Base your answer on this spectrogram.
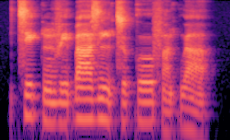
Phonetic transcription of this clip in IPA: t͡s e˦ k ũ˦ v e˦ ɓ aː˦ z ĩ˦˨ t͡s ʊ˦ k oː˦ f ã˨ kʷ aː˦˨

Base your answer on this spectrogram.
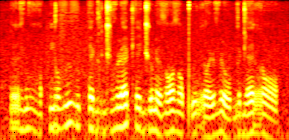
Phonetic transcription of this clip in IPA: r ɛ̤ ɳ ɔ̤ | j ɤ v ʉ v ʉ pʰ e ɖ o̤ d͡ʒ ɔ̤ ɭ ɛ ʈʰ e d͡ʒ u ɳ ɘ ð ɔ ð ɔ pʼ ʉ r ɤ ɭ ɛ̤ ɭ o ɡ ɘ ɖ ɛ r ɔ

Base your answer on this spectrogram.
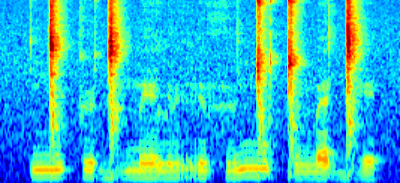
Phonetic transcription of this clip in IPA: ŋ͡ǀ ɨ k ʏ ɡ͡ǀ ɨ m e l ɨ r ɨ h ɨ ŋ͡ǀ u ǀ ʏ m ɛ ɡ͡ǀ e

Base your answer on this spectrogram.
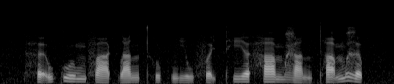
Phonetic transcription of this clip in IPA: h ə̰ː˧˥ w k w u˧ m f aː˨˩ k̚ l a˧ n t̪ʰ u˨˩ p̚ ŋ i˨˩ w f ə̰˧˨ j t̪ʰ i˧ ə̯ h a˧ m ɣ a˧˩ n t̪ʰ a̰˧˥ m ɣ ə˨˩ p̚

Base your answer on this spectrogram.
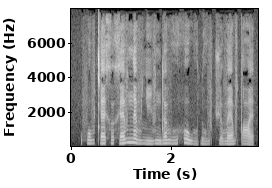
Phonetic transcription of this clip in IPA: f o v cʰ ɛ x ɵ x ɛ v n ɛ v ʎ i v n d œ v o̤ h o w o̤ ɗ o̤ v t͡ʃ ɵ v ɛ v tˤ ɛ

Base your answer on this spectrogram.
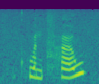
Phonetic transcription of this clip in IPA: kʷʰ ɐ˨˩ n t͡sʰ ɐ˨˥ w

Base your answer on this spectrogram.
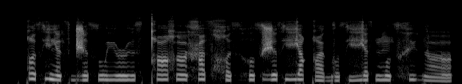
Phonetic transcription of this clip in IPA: q o˦ θ vʲ ɑ̃˨ θ d͡ʒ œ˨ θ w y˨ ɹ ʉ˨ θ qʰ ɑ˦ χ ɑ̃˦ x ɑ˦ θ χ ø˨ θ h o˦ θ ʒ œ˦ θ vʲ ɑ˦˨ q œ˨ ɡ o˨ θ vʲ ɑ˦ θ m õ˦ θ x y˦ ɡ ɑ̃˨

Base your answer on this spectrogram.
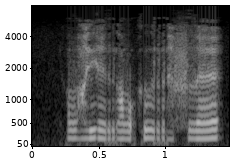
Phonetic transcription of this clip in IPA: lˠ e̤ j e r i lˠ ʔ ɯ r ɛ̤ f ð ɛ

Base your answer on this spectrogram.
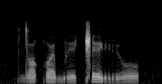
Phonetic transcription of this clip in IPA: d ɔ˧ qʷ e˧ b e˩˧˩ ǁ e˥˩ rʲ o˩˧˩

